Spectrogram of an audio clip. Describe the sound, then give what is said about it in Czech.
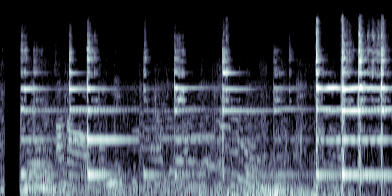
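A metal bell of the klibna, a mare figure in a traditional Shrovetide (masopust) procession at Veselý Kopec, clanks repeatedly in an uneven, jostling rhythm, its bright ringing tones sustaining and overlapping, growing busier and louder toward the end, with faint murmuring voices underneath. “Zvonec, který jste slyšeli v tradičních masopustních obchůzkách na Veselém kopci, patřil takzvané klibně, tedy kobyle, které je souzeno na konci masopustu zemřít.”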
